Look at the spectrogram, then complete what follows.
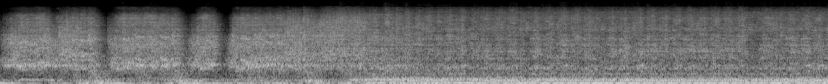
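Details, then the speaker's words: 5.2 V8-swapped Dakota running through the new turbo exhaust before the turbo is fitted: loud, choppy, uneven beat at steady speed. Timing suspected way off, firing too early; cause not confirmed. "sounds like the timing is way way off on it like it's firing too early so I'm gonna have to look into that later"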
